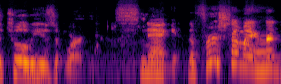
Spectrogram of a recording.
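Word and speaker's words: Snagit: okay s n a space i t it's pronounced snag it and it's a tool we use at work snag it the first time I heard that though my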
